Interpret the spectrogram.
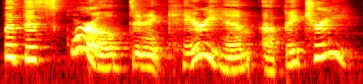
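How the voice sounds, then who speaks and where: High-voiced, animated woman reading a picture book. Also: reverberant. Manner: expressive, deliberate phrasing. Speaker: storyteller. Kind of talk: children's picture-book read-aloud.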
